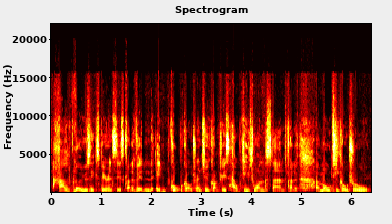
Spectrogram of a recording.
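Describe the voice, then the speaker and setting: A man's voice: fairly low pitch, fairly quick, a little hiss or hum. A man hosting a casual interview, talking in rambling, filler-heavy sentences. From United Kingdom. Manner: rambling, many fillers and restarts. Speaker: podcast host.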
